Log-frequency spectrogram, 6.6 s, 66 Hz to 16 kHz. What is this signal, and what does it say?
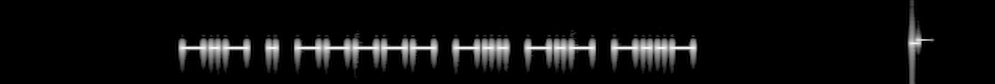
Morse code, heard as a keyed tone, about 25 wpm, 700 Hz. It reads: KE0DKX
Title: USA Call Signs - 6 Characters - 3x Character Spacing - 25wpm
